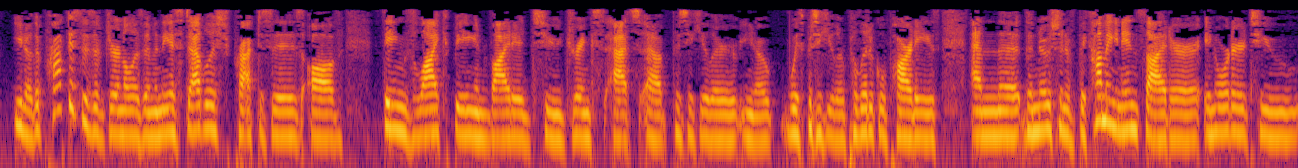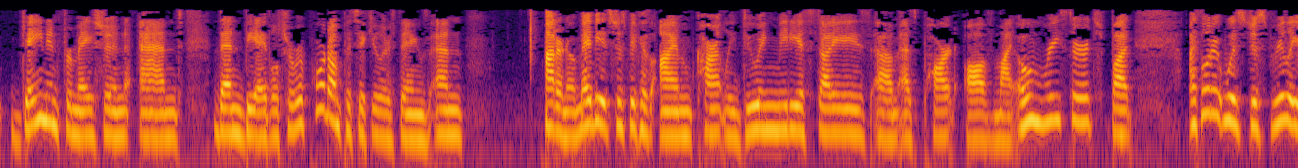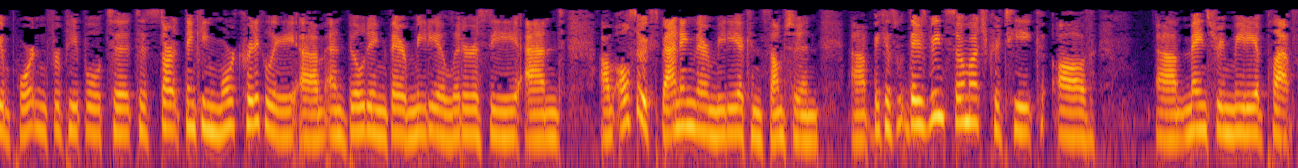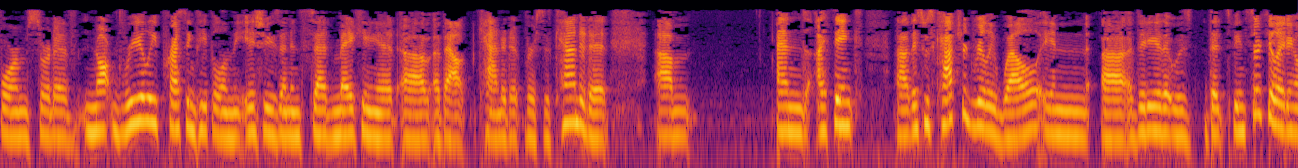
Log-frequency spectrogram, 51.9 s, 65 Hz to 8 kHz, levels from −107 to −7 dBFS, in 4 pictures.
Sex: female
